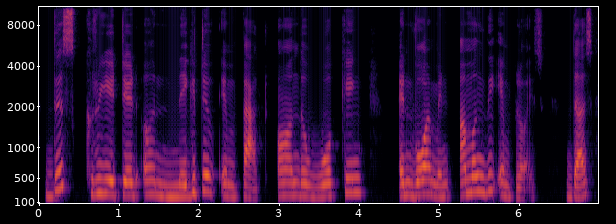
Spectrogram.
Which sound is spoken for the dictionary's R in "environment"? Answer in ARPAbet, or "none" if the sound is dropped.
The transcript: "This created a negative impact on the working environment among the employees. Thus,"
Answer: none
